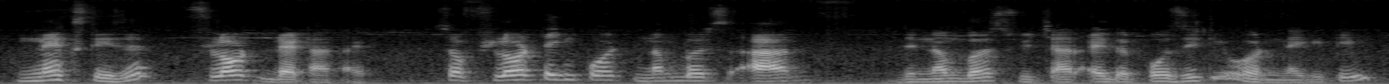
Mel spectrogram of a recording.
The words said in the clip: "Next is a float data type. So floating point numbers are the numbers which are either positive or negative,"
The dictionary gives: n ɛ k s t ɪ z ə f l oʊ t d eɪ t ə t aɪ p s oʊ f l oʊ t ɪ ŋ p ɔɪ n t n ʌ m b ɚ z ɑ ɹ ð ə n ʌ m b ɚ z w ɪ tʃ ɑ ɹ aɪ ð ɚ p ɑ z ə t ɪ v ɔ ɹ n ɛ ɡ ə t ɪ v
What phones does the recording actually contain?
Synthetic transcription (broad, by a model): n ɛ k s t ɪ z ə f l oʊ t d eɪ t ə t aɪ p s oʊ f l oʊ t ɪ ŋ p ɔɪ t n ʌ m b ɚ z ɑ ɹ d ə n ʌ m b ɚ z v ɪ tʃ ɑ ɹ aɪ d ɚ p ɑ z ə t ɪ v ɔ ɹ n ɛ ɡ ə t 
